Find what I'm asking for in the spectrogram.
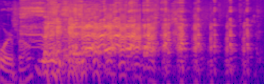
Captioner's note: laughs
